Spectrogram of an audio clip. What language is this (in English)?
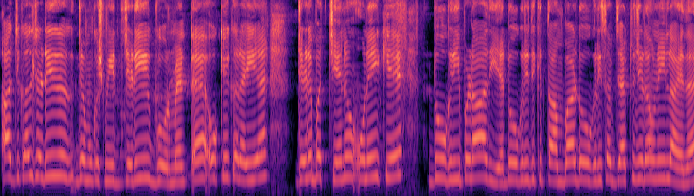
Dogri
